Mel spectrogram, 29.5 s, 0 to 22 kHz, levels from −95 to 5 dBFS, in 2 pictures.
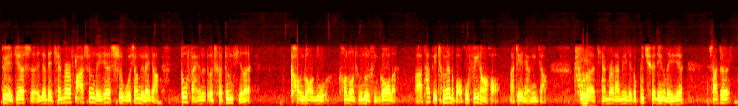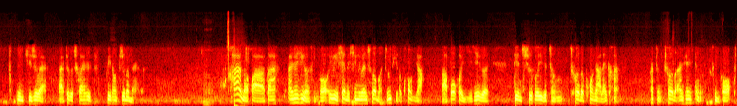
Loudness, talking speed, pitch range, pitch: -14 LUFS, 290 characters per minute, 120-150 Hz, 130 Hz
